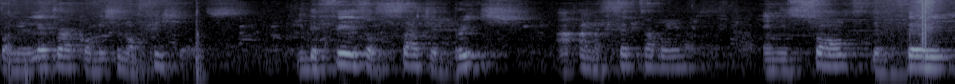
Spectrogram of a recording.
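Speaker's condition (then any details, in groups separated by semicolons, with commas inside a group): No condition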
